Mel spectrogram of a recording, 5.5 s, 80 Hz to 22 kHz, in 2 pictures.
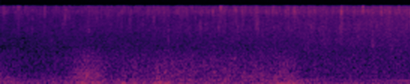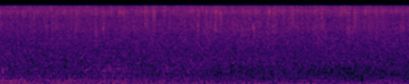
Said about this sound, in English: Sunday, June the 18th, 1815. The rain is relentless till the early hours. First light reveals a mud bath.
